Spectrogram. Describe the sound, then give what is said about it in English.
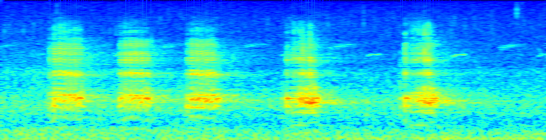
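Common ravens call five times in a steady series, each a short, harsh, raspy croak, with a slightly longer pause before the last two. No voices, just faint background hiss between calls. “Here are some ravens calling.”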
